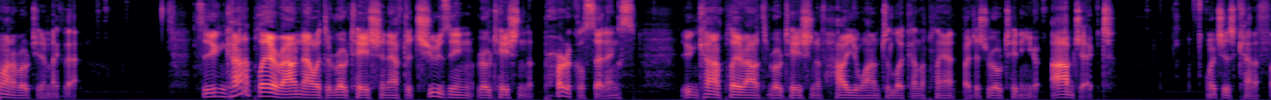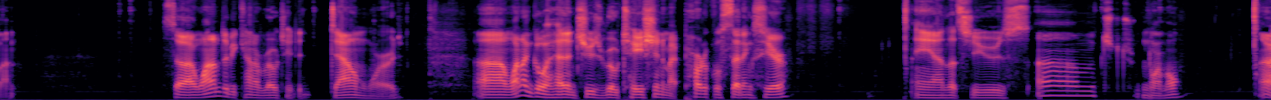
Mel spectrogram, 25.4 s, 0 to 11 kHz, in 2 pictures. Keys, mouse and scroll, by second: 0.3 r, 2.0 r, 4.0 click, 5.7 middle click, 7.4 r, 7.8-9.0 right drag, 10.5 click, 10.7-12.2 middle drag, 12.2 r, 14.0-15.7 drag, 15.7 middle click, 16.3-17.3 right drag, 17.6-19.2 middle drag, 19.2-22.8 drag, 23.6-24.9 drag, 24.9-25.4 middle drag.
